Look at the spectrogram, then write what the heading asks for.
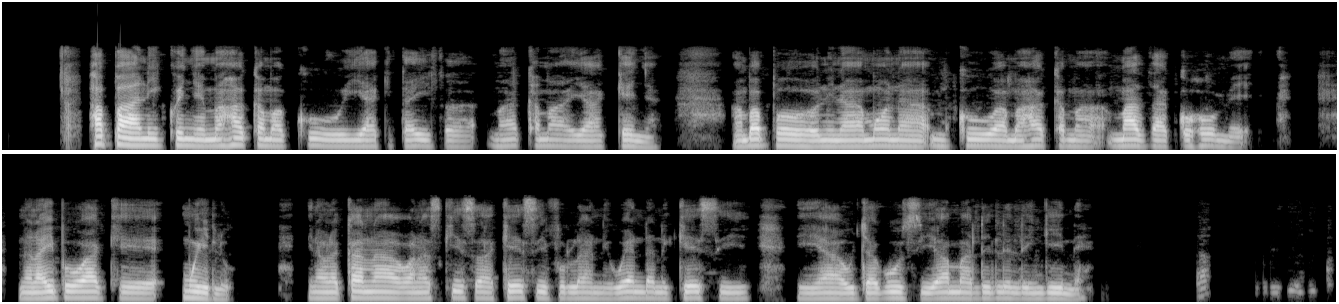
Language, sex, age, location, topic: Swahili, male, 18-24, Nakuru, government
